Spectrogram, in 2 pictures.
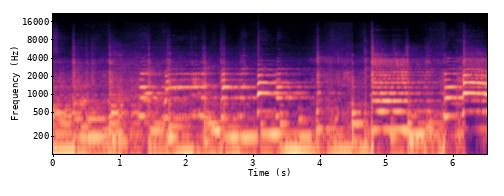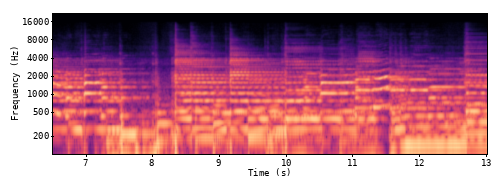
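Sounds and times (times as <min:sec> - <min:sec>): blues guitar with bent notes: 0:00.0 - 0:13.0
low bass line: 0:00.0 - 0:13.0.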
